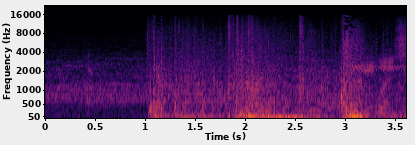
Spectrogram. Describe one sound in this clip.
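Players crash together with heavy thuds.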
